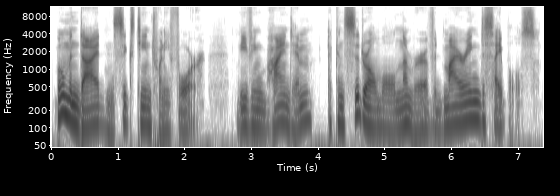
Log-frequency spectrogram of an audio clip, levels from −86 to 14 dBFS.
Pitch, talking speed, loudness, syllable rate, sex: 110 Hz, 120 wpm, -21 LUFS, 4.5 syllables/s, male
